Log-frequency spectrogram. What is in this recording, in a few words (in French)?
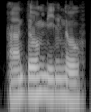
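"domino", French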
